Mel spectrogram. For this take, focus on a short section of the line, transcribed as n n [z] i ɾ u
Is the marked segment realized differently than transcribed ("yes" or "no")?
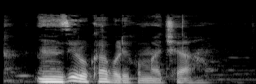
no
